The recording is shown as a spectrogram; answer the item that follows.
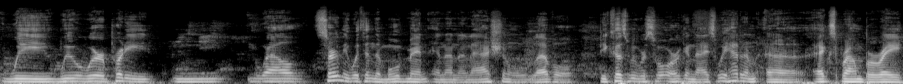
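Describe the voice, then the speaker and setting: Over music in the background, a voice with an American accent moves at a moderate pace with fairly even intonation. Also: man, medium pitch for a man. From US West Coast (East Los Angeles, California). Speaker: mariachi musician. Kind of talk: casual chat.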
